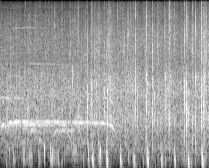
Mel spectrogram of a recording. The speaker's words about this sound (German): Ganz großen Applaus.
